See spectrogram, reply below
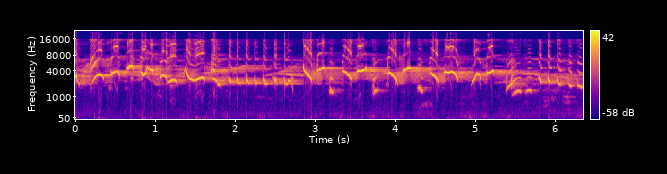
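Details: Lure recording of an oriental magpie-robin singing ngeplong, meant to make untrained birds sing: an unbroken, rapid stream of loud whistles, sliding notes and chirps, sweet and varied throughout.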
